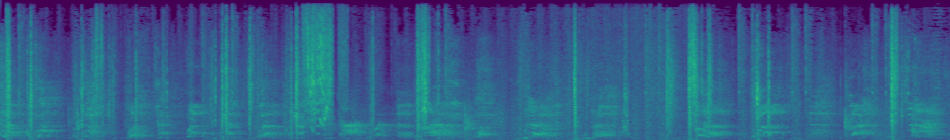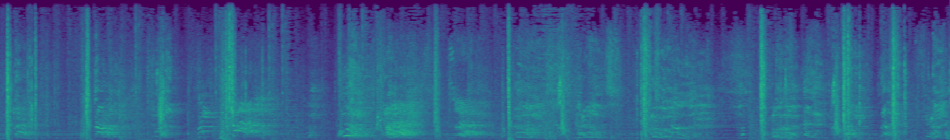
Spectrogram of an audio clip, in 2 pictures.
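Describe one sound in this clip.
Punches and kicks land with sharp, heavy thuds.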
